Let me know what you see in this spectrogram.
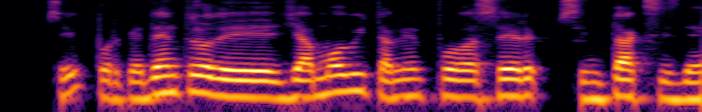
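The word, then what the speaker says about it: jamovi: El el software es así, Yamobi, Jamobi se escribe, ¿sí?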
